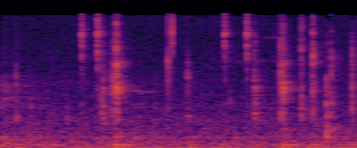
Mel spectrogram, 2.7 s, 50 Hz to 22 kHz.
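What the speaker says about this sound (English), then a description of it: "So I'm going to left click." Crisp computer mouse clicks while working in Blender 2.82, sounding as a scattered run of quick, close clicks and key taps over a low background hum, with no voices.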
